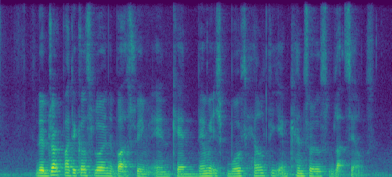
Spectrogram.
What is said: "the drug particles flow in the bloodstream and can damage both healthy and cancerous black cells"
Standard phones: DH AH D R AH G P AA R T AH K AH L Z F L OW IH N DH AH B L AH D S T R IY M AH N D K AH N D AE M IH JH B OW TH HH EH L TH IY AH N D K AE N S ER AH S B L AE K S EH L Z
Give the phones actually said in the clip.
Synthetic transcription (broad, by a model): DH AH D R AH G P AA T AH K AH L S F L OW IH N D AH B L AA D S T R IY M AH N K AH N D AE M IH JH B OW S HH EH L T IY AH N K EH N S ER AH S B L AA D S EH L S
